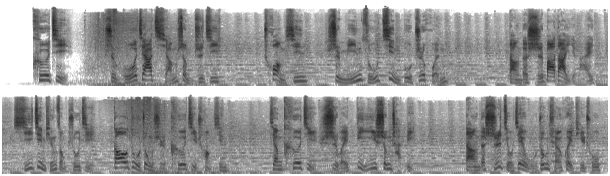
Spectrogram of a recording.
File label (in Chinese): 党政宣传片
